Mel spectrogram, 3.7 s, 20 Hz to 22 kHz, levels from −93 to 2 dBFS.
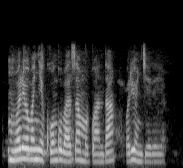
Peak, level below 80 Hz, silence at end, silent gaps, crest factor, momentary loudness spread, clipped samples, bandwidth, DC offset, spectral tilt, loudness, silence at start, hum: -6 dBFS; -68 dBFS; 0.4 s; none; 16 dB; 14 LU; under 0.1%; 7.8 kHz; under 0.1%; -5 dB/octave; -22 LUFS; 0.15 s; none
